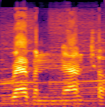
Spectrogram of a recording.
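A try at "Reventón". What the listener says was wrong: It's actually the Rebenton. It's not Reventon, it's Rebenton. It's a B. It's got a V, but it's pronounced with a B.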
